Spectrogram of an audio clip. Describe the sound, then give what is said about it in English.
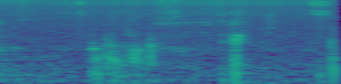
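A quiet sip from a drink: a few soft wet mouth clicks and a faint swallow, heard alone without any talking. “I'm just going to have another little sip.”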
